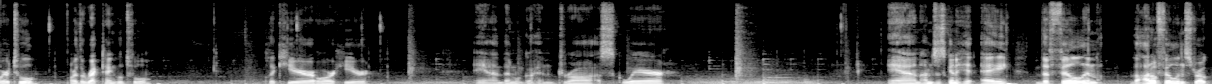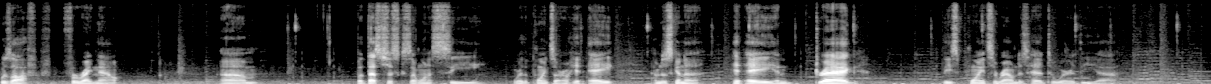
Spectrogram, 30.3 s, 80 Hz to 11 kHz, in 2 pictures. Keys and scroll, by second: 12.6 t, 18.1 t, 21.9 a, 26.3 t, 27.6 a, 28.7 a.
